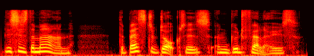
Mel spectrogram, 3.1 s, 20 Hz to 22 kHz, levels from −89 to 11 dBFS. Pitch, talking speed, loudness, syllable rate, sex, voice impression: 200 Hz, 190 wpm, -18 LUFS, 5.1 syllables/s, female, feminine, adult-like, tensed, powerful, hard, clear, intellectual, calm, elegant, lively, strict, sharp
